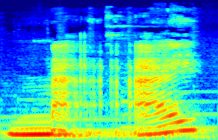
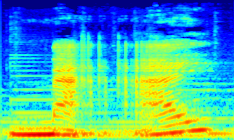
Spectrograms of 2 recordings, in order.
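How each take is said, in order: First: The syllable is said with the third tone. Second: The syllable is said with the third tone.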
